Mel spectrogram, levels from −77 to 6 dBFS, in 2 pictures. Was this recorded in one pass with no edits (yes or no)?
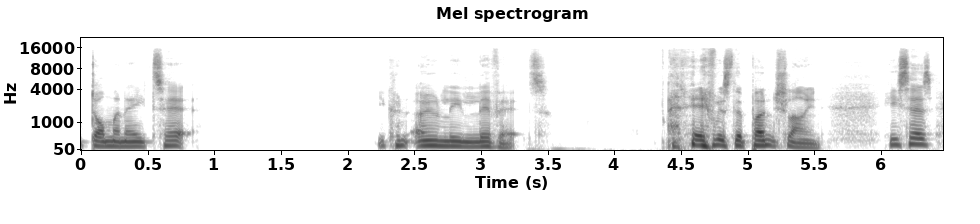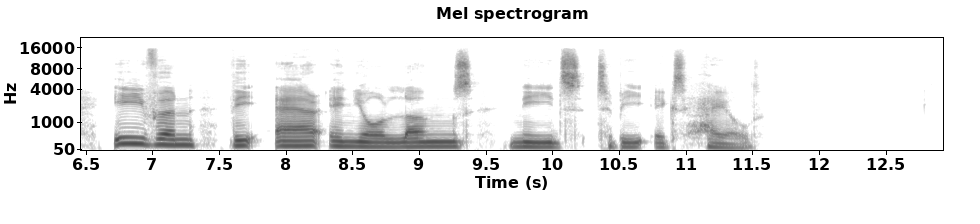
yes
